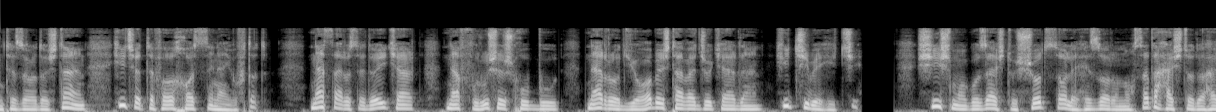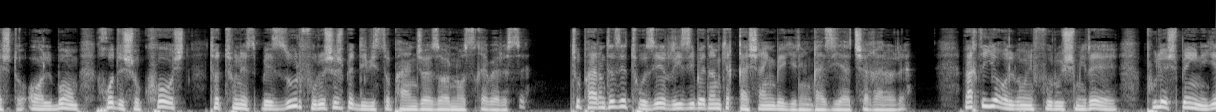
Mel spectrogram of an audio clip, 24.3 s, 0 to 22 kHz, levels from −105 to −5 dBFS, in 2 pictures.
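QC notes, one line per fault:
No faults heard in the speech. Nothing needs a time mark.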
